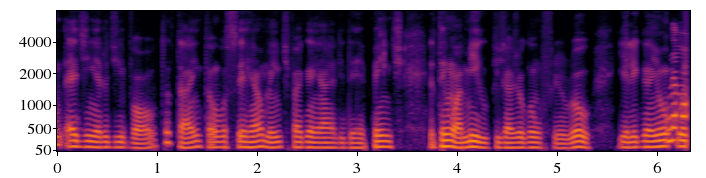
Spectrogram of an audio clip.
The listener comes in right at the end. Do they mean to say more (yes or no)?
yes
